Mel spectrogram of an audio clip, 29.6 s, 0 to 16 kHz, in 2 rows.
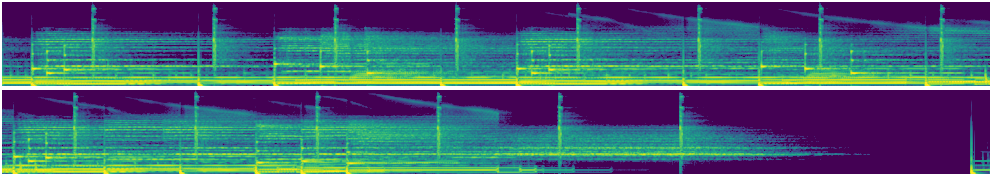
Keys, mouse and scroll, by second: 4.4-5.8 middle drag, 5.8 s, 6.0 middle click, 10.8-12.8 middle drag, 15.4 shift+z, 17.0 shift+z, 19.0 KP_1, 22.7-24.3 middle drag, 23.1 KP_1, 24.5 e, 28.1-29.6 drag.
